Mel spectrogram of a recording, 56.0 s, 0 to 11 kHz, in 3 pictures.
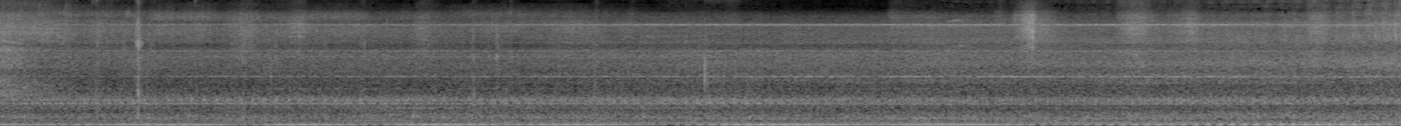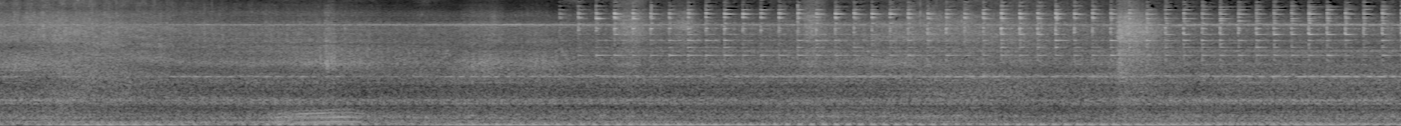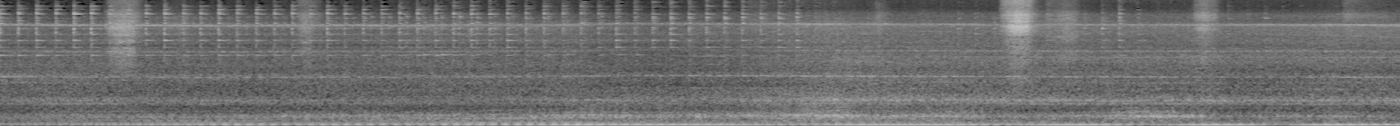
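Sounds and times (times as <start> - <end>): freight train rumbling: 0.0 - 56.0
high-pitched metallic sounds: 17.5 - 55.9.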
